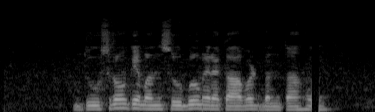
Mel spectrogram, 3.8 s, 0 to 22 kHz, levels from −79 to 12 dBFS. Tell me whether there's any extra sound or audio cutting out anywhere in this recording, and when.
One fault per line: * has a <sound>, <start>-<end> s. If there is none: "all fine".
* has a dropout, 3.1-3.2 s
